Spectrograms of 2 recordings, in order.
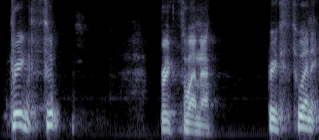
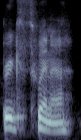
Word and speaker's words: Brig Thwinna: I, I told you, Brig Thwinna. It literally sounds the way it's spelled. Yep. Brig Thwinna.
